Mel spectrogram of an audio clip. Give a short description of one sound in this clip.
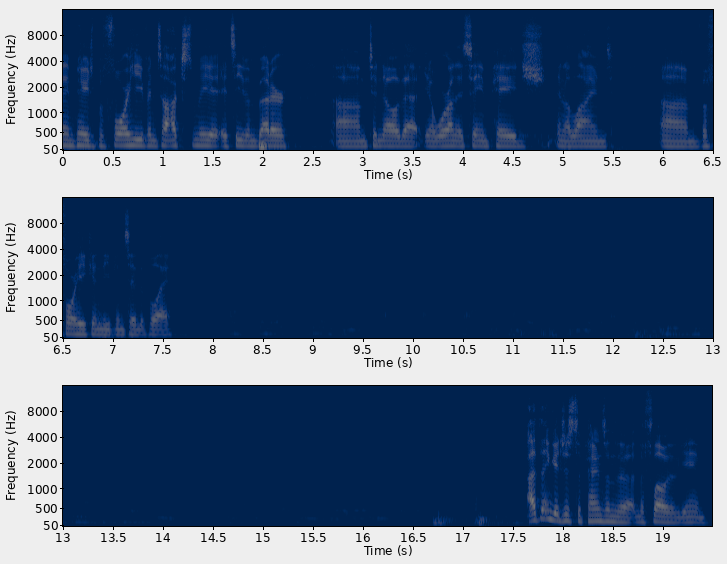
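A young man speaks calmly and with animation into a nearby microphone.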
